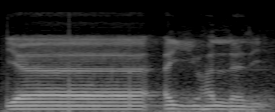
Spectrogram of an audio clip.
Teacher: ya dibaca dengan 4 atau 5 harakat, mak wajib muttasil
